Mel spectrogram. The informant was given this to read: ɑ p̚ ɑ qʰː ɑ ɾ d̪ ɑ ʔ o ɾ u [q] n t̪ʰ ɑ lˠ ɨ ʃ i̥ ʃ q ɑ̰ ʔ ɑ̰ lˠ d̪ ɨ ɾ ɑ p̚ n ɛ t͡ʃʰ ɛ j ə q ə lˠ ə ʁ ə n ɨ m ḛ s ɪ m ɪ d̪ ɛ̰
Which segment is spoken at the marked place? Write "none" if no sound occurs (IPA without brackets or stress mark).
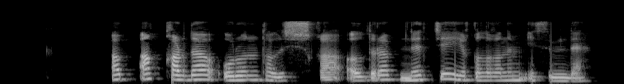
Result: none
